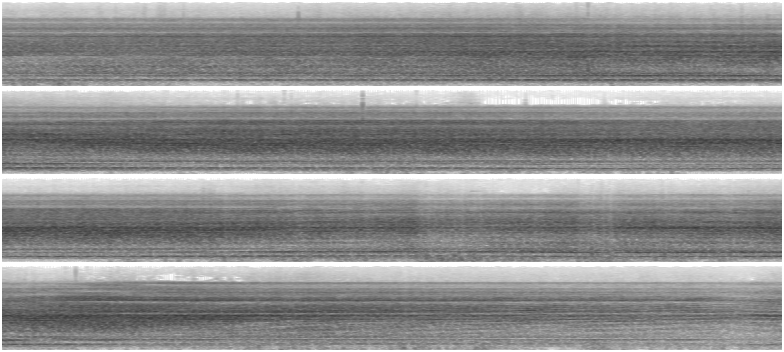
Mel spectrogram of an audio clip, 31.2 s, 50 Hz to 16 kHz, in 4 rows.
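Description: Gauge 1 model Class 66 diesel locomotive running under power, a loud, continuous engine-like drone whose pitch sags slowly and then climbs again as it pushes the snow plough through deep snow.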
